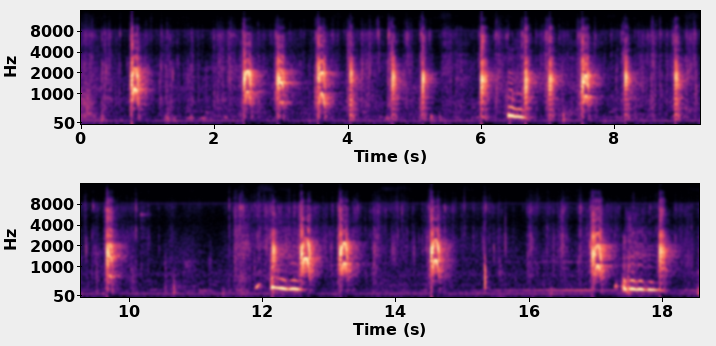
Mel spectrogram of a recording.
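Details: Playful yaps from a six-to-seven-week-old Corgi puppy, a female named Tic-tac, busy with her toy duck; sharp high barks repeat about every half second, pause briefly, then resume, while a person's voice chimes in.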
